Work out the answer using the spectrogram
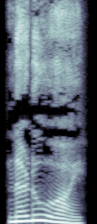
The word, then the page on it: ನಡುವಾಯಿ: Kannada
